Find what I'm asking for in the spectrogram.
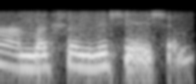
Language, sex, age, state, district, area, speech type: Malayalam, female, 30-45, Kerala, Kozhikode, urban, conversation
